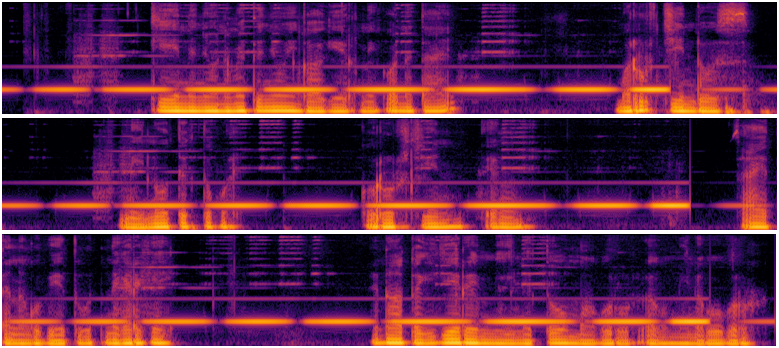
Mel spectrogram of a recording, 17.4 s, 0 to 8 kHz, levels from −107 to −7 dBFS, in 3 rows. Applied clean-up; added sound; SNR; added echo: none; Musical instrument; 2 dB; none.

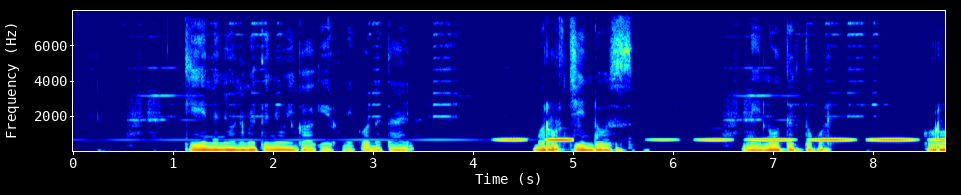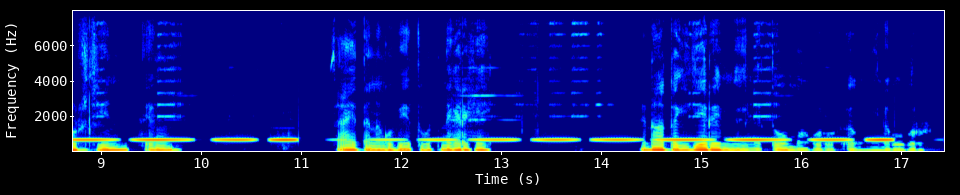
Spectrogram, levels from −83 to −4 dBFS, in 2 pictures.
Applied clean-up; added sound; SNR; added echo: classical method spectral subtraction.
